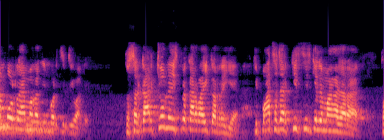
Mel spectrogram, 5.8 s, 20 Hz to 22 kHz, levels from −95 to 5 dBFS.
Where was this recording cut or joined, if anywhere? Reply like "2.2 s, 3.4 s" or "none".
none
